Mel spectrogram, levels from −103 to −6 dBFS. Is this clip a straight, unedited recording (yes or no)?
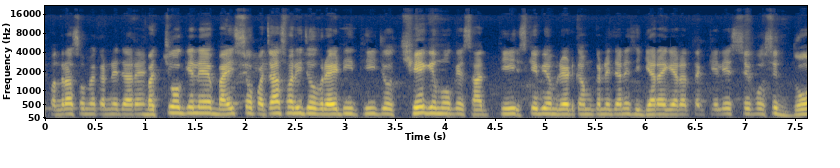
no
